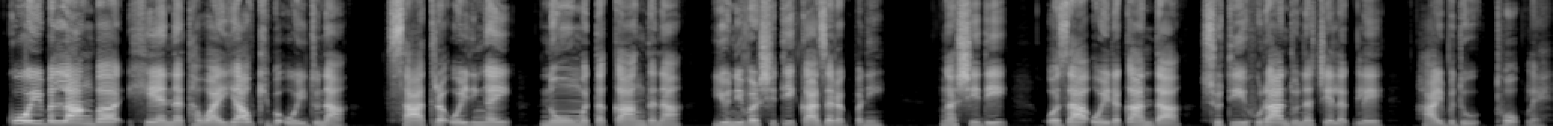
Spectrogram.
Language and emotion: Manipuri, neutral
